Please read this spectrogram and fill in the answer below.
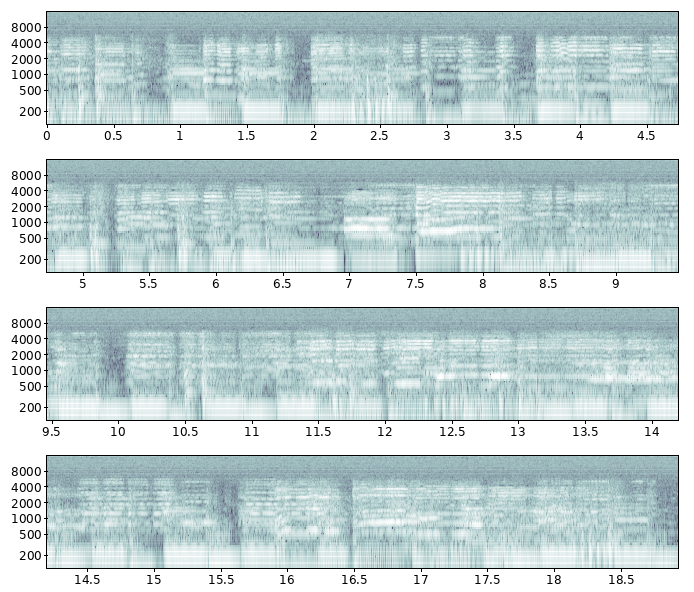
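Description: Live Mexican regional band playing a dance tune, with saxophone over a steady bass that alternates between two low notes.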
